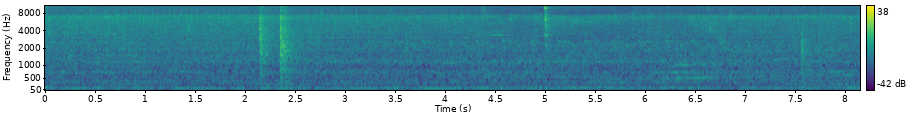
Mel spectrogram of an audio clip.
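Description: Tomato-and-spice masala bubbling and sizzling steadily in oil in an aluminium pressure cooker, over a low steady hum. Two faint knocks come about two seconds in and a short click at about five seconds.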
